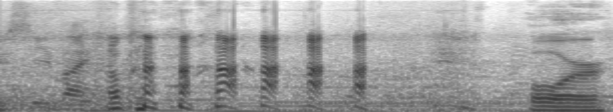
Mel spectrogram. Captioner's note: Gülme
